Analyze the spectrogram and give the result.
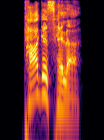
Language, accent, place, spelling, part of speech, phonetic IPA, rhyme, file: German, Germany, Berlin, tagesheller, adjective, [ˈtaːɡəsˈhɛlɐ], -ɛlɐ, De-tagesheller.ogg
- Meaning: inflection of tageshell: 1. strong/mixed nominative masculine singular 2. strong genitive/dative feminine singular 3. strong genitive plural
